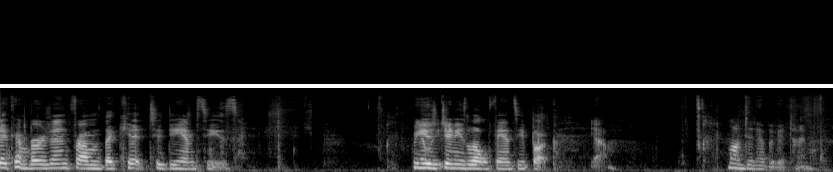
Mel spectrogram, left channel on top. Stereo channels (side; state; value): left; silent; digital silence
